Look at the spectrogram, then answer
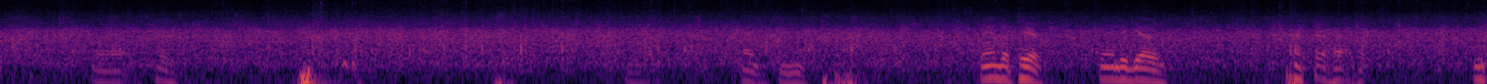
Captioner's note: applause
